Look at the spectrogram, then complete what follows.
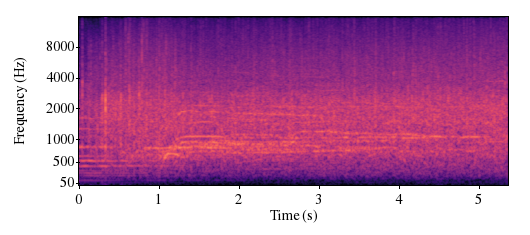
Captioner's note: audience cheering; audience clapping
